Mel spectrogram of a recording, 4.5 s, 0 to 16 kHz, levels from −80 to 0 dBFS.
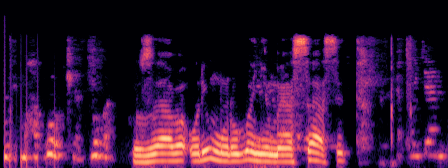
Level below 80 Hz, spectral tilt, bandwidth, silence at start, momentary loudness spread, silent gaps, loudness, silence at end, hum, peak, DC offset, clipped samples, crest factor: -50 dBFS; -5.5 dB/octave; 7.6 kHz; 0.05 s; 18 LU; none; -14 LUFS; 0.05 s; none; -2 dBFS; under 0.1%; under 0.1%; 12 dB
